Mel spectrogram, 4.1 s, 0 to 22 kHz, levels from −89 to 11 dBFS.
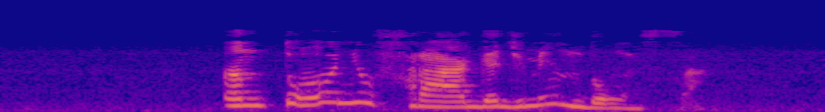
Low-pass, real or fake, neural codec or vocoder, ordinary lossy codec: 7.2 kHz; real; none; MP3, 32 kbps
